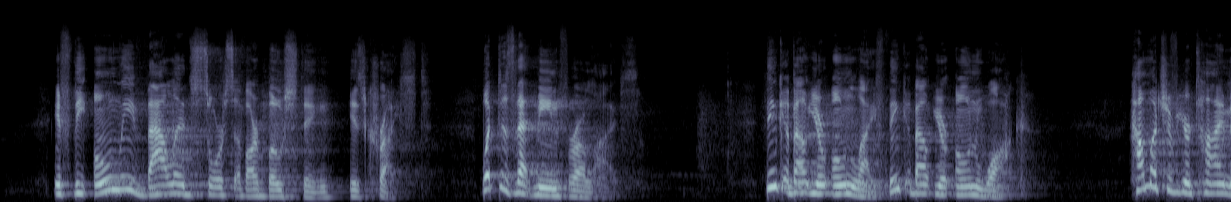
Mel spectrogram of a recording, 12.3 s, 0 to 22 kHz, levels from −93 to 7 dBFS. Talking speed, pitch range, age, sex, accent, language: 155 wpm, 135-195 Hz, 30-49, male, American, English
